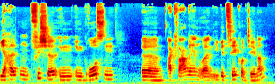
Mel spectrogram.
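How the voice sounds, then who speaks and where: A man's fairly high-pitched voice with vocal fry. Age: 30s. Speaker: project manager and nature association founder. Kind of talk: interview.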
